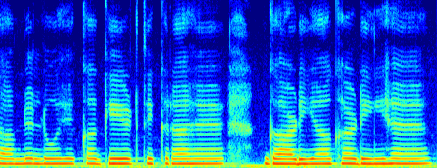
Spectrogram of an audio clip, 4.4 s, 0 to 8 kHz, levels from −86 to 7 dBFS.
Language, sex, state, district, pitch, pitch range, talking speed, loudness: Hindi, female, Bihar, Katihar, 230 Hz, 230-235 Hz, 135 wpm, -13 LUFS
